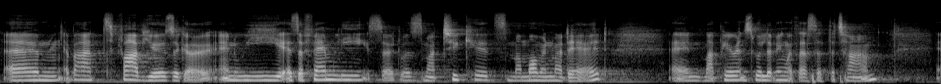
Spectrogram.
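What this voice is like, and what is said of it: Emotional voice. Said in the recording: “I'm getting emotional now, which doesn't happen often.”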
